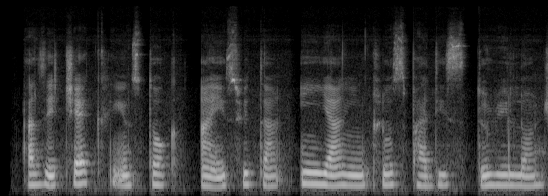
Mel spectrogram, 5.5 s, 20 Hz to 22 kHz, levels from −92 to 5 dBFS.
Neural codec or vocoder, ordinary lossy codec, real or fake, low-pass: none; none; real; 19.8 kHz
